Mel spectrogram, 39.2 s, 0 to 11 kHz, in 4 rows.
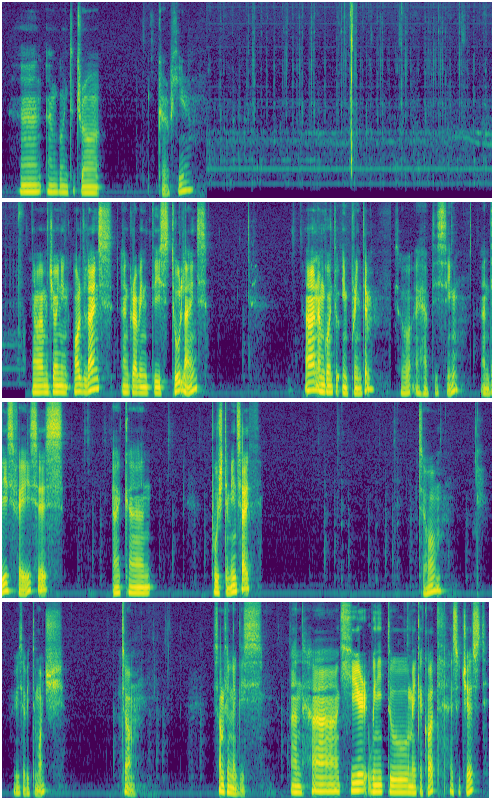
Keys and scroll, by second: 2.9-5.0 typing, 5.1 ctrl+super+c, 6.7-10.6 typing, 16.2 Caps_Lock, 17.5 shift+super+e, 19.1 3, 38.2 ctrl+super+c.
